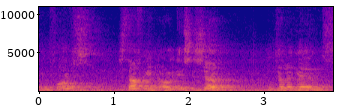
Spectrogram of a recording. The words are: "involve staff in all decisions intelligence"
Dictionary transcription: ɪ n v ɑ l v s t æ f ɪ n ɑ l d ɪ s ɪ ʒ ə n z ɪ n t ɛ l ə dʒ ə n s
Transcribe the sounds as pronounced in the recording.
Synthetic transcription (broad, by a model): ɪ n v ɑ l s s t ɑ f ɪ n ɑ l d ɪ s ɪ s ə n ɪ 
